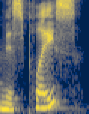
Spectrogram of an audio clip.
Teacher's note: notice place is emphasized more than Miss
